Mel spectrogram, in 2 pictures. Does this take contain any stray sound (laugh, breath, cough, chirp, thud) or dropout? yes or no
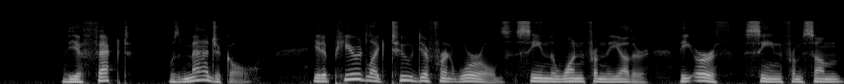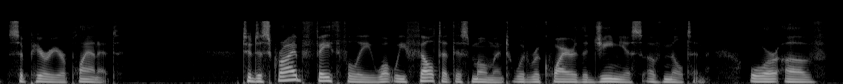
no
